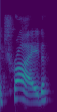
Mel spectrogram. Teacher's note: try has a Voice ending so we're going to put a d ending at the end so it's kind of carrying the voice to the voice and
